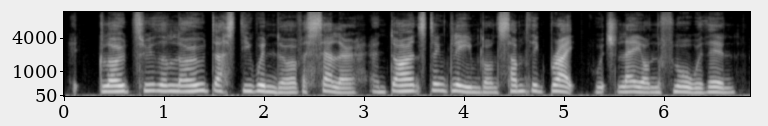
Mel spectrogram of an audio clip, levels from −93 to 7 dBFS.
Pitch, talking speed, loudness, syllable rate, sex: 210 Hz, 200 wpm, -17 LUFS, 5.2 syllables/s, female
